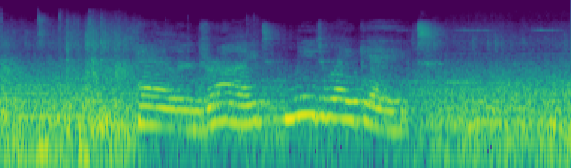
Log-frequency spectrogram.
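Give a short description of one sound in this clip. A bus engine whines as the bus pulls away.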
